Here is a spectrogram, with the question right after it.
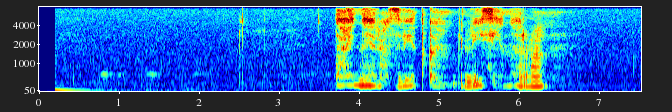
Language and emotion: Russian, sad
